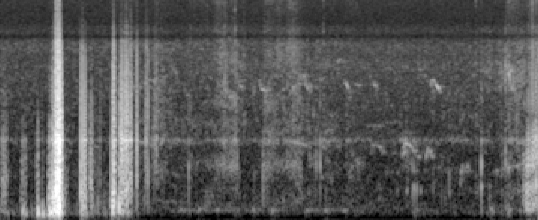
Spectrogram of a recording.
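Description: A few sharp knocks in the first two seconds, then quiet with faint bird chirps.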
